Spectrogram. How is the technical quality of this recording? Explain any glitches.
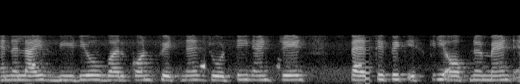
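The recording has clear technical problems: narrowband headset coding throughout, faint repeated echoes, one brief dip in the speech, and a short buzzing dropout.

Bluetooth CVSD headset codec, throughout: the one-bit delta coding at 64 kbps removes everything above 4 kHz, leaving scratchy sibilants and a granular hiss under the speech.

Echo leak, at 0.51–0.79 s, 1.23–1.85 s, 2.07–2.36 s, 2.70–2.80 s and 3.07–3.50 s: a very faint copy of the speech returns 384 ms late, likely from a far-end loudspeaker escaping its echo canceller.

Speech suppressed in double talk, 3.27–3.34 s: the speech dips by roughly 10 dB for about 70 ms, likely an echo canceller turning down both talkers while they overlap.

Bluetooth headset packet repeated, 3.66–3.71 s: about 37.5 ms of lost audio, which fits ten 3.75 ms packets, was filled by replaying old data, producing a steady buzz near 267 Hz.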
